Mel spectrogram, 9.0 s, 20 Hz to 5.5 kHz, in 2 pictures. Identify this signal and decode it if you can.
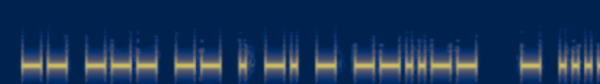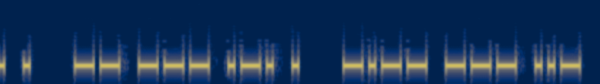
Morse code, heard as a keyed tone, about 25 wpm, 600 Hz. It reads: MOMENT, THE MORE YOU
